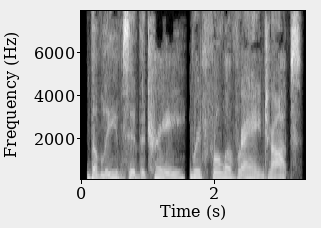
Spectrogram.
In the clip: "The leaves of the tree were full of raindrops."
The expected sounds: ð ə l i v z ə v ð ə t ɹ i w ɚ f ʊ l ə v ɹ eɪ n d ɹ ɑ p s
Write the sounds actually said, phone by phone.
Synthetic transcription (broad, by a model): ð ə l i v z ə v ð ə t ɹ i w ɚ f ʊ l ə v ɹ eɪ n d ɹ ɑ p s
